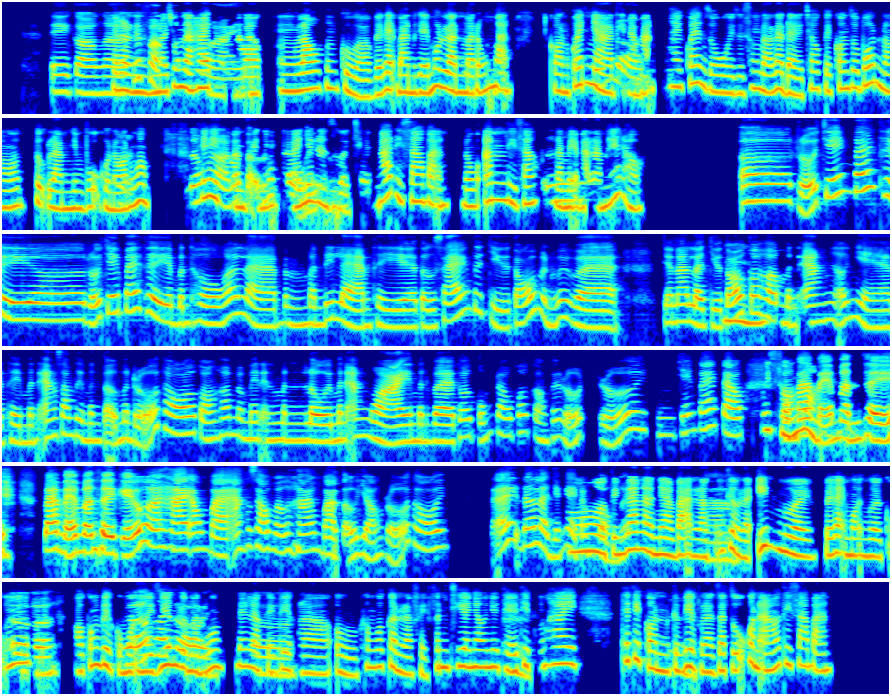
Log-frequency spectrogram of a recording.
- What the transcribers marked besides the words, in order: other background noise; tapping; background speech; laughing while speaking: "thì"; laughing while speaking: "mình"
- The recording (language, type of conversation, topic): Vietnamese, podcast, Bạn phân công việc nhà với gia đình thế nào?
